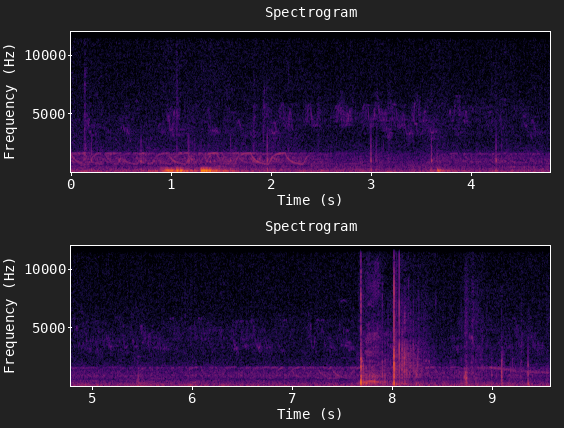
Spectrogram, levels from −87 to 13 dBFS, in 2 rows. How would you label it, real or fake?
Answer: real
